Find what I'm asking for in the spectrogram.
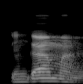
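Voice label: "genggaman", Malay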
